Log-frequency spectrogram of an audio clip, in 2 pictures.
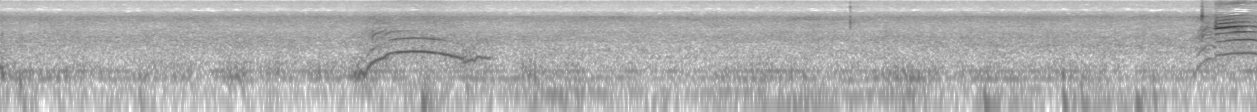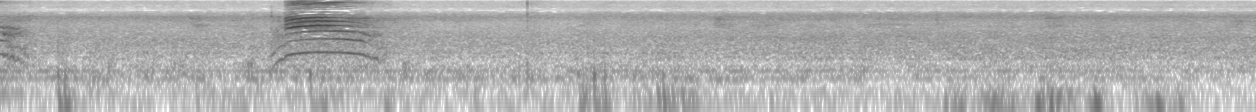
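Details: Indoor kitten meowing repeatedly, three rising-falling meows at about two, six and eight seconds, the later two louder and higher with bright harmonics, over a quiet room hum.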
